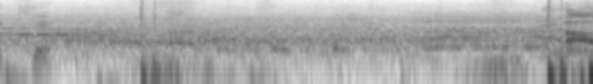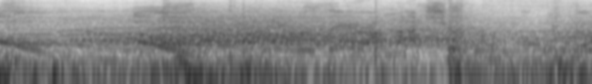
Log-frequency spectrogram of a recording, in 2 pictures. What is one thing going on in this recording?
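A crowd cheers and roars.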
